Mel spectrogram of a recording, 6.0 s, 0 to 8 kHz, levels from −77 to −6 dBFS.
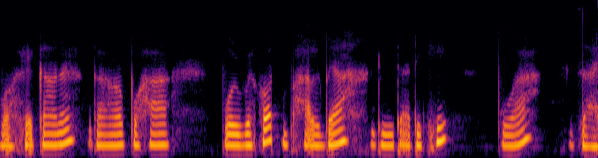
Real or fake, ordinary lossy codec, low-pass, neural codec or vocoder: real; Opus, 32 kbps; 7.2 kHz; none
